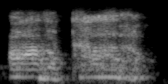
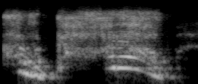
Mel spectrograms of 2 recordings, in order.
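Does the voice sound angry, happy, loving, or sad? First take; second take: angry; happy. First: The word is said in an angry tone. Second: The word is said in a happy tone. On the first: "we are angry with it" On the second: "as if we're so happy"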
